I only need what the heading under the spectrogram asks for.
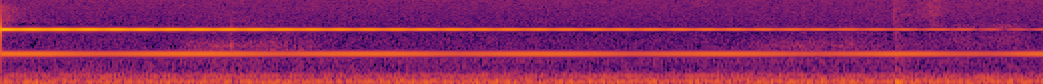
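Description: A mindfulness bell rings out in a long, steady, pure tone that hangs in the air without fading, over a low, constant rumble of traffic from a highway interchange. No one speaks.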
